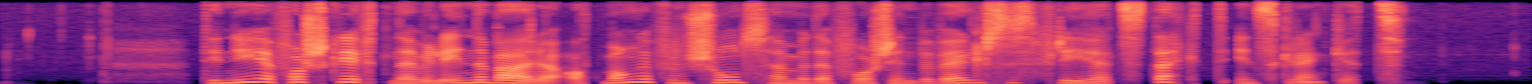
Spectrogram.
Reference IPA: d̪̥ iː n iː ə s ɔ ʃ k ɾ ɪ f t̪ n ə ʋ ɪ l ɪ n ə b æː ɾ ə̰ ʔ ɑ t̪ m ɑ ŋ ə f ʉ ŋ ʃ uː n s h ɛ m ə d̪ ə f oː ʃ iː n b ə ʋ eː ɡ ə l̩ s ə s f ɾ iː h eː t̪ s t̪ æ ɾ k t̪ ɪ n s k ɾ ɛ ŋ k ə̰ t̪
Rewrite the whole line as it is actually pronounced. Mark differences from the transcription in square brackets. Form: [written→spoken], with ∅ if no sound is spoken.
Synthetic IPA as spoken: d̪̥ iː n [iː→yː] ə [s→f] ɔ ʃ k ɾ ɪ f t̪ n ə ʋ ɪ l ɪ n ə b æː ɾ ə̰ ʔ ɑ t̪ m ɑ ŋ ə f ʉ ŋ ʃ uː n s h ɛ m ə d̪ ə f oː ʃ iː n b ə ʋ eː ɡ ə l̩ s ə s f ɾ iː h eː t̪ s t̪ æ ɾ k t̪ ɪ n s k ɾ ɛ ŋ k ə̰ t̪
